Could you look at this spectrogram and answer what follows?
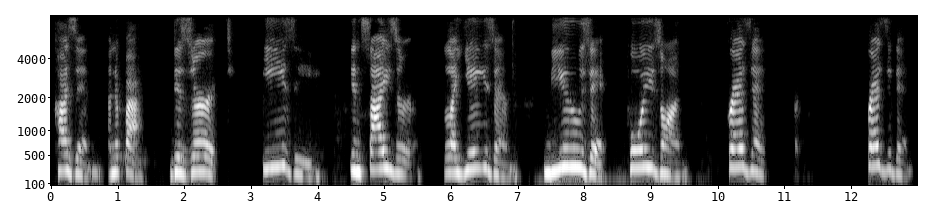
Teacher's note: for many instances the letter s is pronounced as z for example in cases that the letter s is in between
